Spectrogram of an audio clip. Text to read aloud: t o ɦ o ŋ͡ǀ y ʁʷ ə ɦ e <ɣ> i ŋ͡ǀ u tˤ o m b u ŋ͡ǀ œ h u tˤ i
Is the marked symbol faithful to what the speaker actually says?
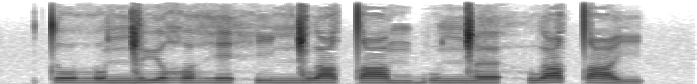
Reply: no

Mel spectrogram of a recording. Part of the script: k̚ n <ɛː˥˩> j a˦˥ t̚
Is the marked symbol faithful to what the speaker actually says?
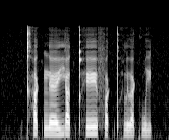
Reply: no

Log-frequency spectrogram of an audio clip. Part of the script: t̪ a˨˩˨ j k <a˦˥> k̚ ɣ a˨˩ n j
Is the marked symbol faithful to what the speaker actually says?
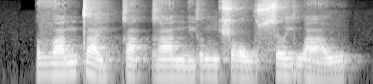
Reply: no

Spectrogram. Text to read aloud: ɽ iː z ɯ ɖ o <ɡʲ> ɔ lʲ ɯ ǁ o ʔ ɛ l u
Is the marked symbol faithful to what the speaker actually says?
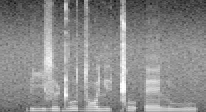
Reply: no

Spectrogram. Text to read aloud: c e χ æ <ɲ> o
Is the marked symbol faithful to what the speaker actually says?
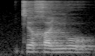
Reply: yes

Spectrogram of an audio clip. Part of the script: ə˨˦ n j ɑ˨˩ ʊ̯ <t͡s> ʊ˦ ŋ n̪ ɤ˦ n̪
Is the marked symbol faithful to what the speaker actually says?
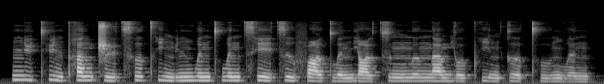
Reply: yes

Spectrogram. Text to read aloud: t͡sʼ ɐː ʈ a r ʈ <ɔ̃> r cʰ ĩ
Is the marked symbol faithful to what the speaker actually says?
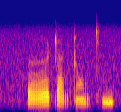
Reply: yes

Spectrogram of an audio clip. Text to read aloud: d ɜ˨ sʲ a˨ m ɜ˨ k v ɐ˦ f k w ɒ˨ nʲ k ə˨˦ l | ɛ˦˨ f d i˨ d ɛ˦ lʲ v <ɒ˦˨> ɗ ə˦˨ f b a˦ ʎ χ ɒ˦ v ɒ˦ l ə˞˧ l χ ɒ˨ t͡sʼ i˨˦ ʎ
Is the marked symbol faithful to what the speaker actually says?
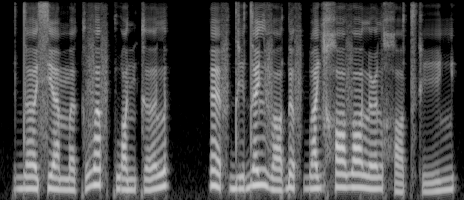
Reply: no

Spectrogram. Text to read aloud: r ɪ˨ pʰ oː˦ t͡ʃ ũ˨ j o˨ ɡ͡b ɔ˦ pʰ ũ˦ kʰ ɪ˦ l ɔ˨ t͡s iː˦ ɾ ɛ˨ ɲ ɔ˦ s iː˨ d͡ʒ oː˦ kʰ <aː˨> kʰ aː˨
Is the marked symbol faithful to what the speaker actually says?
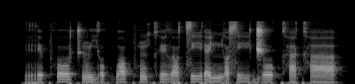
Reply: no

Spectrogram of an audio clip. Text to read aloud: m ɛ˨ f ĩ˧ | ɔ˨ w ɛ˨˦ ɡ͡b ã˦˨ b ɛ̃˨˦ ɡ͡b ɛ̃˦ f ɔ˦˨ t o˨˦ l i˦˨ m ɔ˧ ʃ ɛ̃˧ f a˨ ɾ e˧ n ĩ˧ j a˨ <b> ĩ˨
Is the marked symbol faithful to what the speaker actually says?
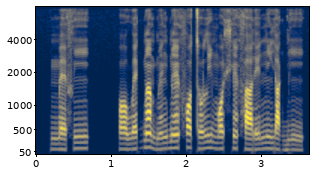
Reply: no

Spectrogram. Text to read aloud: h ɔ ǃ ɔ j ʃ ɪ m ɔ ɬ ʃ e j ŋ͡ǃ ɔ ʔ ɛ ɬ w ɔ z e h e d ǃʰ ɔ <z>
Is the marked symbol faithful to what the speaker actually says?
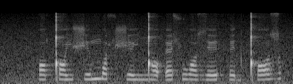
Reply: yes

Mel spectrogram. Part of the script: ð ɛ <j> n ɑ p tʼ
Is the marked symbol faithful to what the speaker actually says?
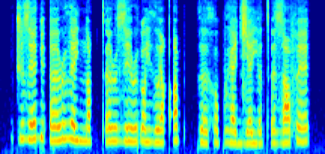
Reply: yes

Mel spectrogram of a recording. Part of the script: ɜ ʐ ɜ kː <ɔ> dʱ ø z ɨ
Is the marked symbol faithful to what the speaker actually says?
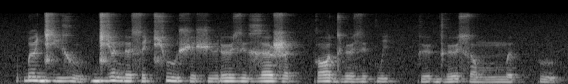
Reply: yes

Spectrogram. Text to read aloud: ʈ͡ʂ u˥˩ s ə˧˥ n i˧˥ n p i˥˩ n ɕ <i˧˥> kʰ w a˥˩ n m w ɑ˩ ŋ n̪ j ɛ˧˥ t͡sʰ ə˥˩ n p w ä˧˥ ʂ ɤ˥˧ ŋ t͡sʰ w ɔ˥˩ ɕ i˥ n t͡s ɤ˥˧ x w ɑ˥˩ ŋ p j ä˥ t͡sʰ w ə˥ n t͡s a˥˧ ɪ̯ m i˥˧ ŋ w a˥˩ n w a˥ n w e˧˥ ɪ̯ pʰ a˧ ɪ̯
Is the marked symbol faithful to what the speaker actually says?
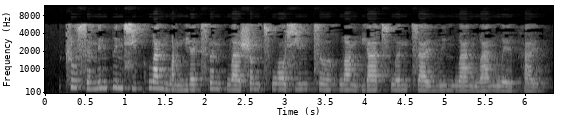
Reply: yes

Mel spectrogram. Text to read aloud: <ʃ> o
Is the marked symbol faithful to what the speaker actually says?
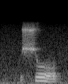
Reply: yes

